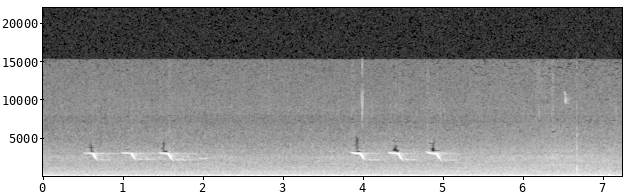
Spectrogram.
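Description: A songbird singing two phrases of three clear whistled notes, each note held and then dropping sharply in pitch, about half a second apart, over a steady low hum. A short low thump comes near the end.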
